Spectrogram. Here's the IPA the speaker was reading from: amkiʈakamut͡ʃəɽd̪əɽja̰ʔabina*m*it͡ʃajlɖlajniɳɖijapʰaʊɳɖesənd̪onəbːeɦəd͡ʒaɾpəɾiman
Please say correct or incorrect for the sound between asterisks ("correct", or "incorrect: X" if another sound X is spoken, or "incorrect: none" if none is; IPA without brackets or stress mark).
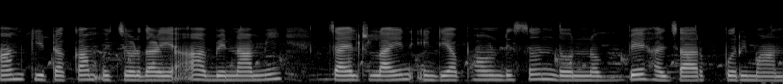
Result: correct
